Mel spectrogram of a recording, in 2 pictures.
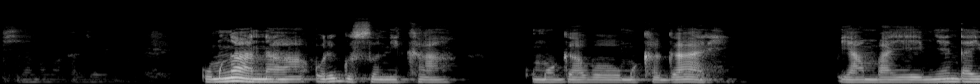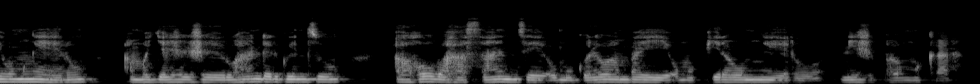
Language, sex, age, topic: Kinyarwanda, male, 25-35, health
